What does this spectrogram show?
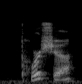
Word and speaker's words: Porsche: build between General Motors Porsche which is the correct way to say it and mercedes-benz so it's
